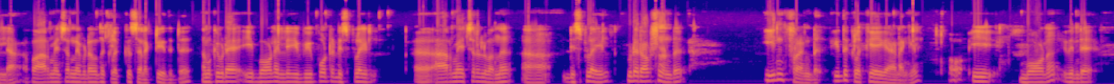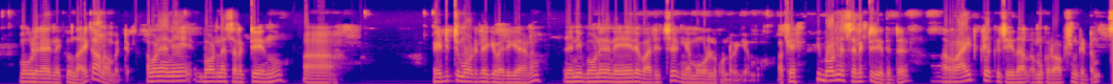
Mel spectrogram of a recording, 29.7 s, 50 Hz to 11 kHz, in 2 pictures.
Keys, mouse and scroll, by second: 1.1 click, 4.0-5.8 drag, 10.6 click, 13.1-13.4 scroll up 5, 13.4-14.7 shift+middle drag, 14.7-15.9 drag, 16.3-16.7 scroll down 4, 16.9-17.6 drag, 17.6-18.1 scroll up 1, 19.6-21.3 drag, 21.3 scroll up 1, 21.9 scroll down 2, 22.1 click, 25.6 click, 27.4-29.7 right drag.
